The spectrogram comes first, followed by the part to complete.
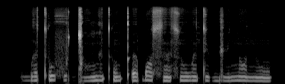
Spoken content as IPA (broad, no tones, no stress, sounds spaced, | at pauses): ɡ͡b ə tʼ u f u ɡ͡ǀ ɔ̃ ɡ ə̃ tʼ ũ kʼ ə ɓ ɔ s ə̃ s ũ w ə̃ t ʉ ɡ y n ɔ̃ n ũ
